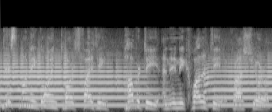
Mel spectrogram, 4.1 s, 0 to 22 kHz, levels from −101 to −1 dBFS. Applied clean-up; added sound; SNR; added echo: none; Trumpet; -3 dB; none.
